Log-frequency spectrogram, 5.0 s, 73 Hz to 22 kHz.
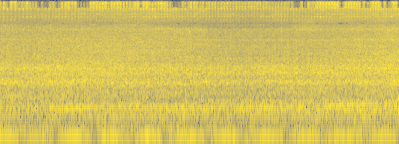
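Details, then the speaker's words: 2015 Kia Optima after repair of cylinder 2 misfire (faulty ignition coil replaced, worn spark plug changed), check engine light gone; with AC on, steady even idle and light throttle blip, no stumble or skipping — normal idle and rev. "है जी, ये सेट हो गया। ये इसका मसला था।"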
